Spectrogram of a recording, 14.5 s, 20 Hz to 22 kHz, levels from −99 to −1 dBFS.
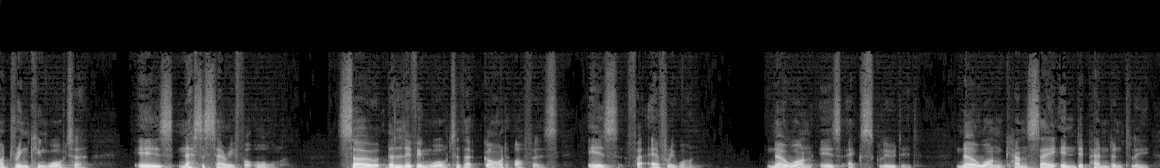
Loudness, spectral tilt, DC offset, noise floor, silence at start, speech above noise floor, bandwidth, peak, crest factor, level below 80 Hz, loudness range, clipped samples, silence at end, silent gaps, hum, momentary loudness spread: -22 LUFS; -7.5 dB/octave; under 0.1%; -78 dBFS; 0 s; 56 dB; 15 kHz; -4 dBFS; 18 dB; -62 dBFS; 5 LU; under 0.1%; 0.15 s; none; none; 15 LU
